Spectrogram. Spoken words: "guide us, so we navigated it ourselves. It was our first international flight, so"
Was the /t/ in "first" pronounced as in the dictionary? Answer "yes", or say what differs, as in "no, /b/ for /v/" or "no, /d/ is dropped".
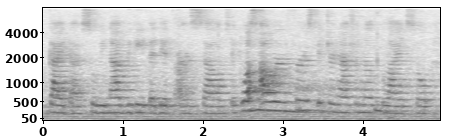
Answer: yes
